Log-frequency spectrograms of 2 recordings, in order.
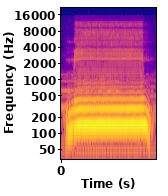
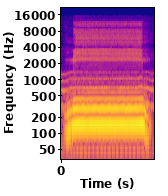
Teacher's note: মিম হরফটি উচ্চারণের ক্ষেত্রে অবশ্যই বারিক হবে, পাতলা হবে এবং 3 আলিফ টেনে উচ্চারণ করতে হবে।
